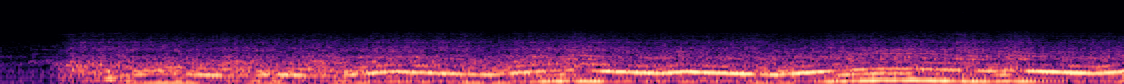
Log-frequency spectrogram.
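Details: Fuel-injected Honda Beat scooter that revved by itself, after idle RPM adjustment and altitude-mode reset via DLC: starts and settles into a steady, even idle with a slight hunt in pitch; no knocks or misses.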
